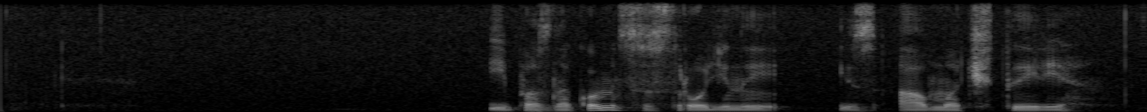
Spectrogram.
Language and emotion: Russian, neutral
